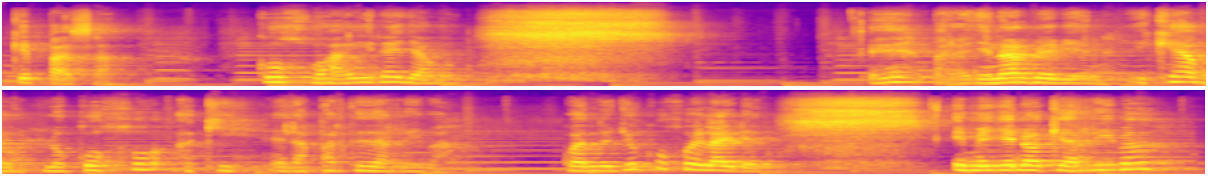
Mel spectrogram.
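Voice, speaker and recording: A woman's voice: mid-range voice, a little mellow. A woman teaching a singing lesson, speaking emphatically and directly to the viewer with frequent "¿eh?". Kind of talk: vocal coaching lesson to camera. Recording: echoey room with faint background music.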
